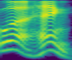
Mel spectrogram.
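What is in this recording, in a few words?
"oops", Afrikaans accent; Speech; International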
